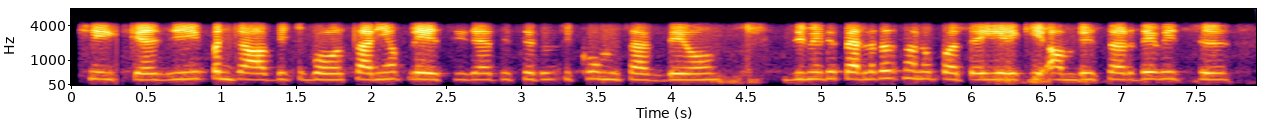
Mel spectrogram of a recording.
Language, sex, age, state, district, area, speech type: Punjabi, female, 18-30, Punjab, Mohali, rural, conversation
